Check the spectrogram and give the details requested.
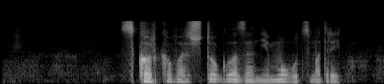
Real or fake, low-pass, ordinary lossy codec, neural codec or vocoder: fake; none; none; codec, 16 kHz, 0.7 kbps, FocalCodec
